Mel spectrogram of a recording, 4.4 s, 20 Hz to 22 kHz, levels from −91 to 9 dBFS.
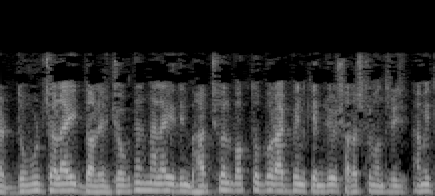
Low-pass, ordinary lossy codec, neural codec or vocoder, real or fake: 7.2 kHz; none; none; real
